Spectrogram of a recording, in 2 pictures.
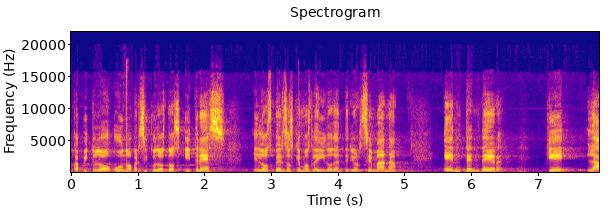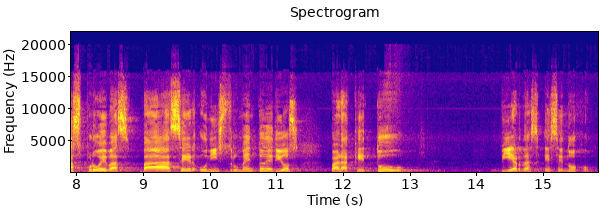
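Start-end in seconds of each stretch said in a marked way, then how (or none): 5.6-15.7 predicación pausada. Shown as a demonstration. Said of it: "predicación pausada".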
